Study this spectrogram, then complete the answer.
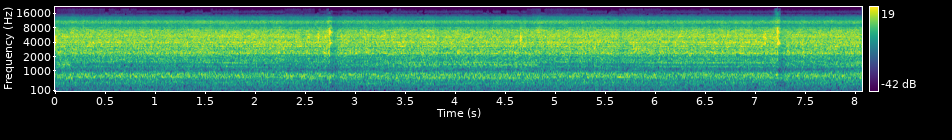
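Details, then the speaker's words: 2000 Ford F-250 5.4 L V8 (engine about 3 years old) after new injectors, spark plugs and coils: very smooth idle with almost no vibration, even exhaust note, no misses; ran slightly rough at first, smooth after half-hour drive. "okay so you can hear how smoothly it's running very very smooth almost uh no idle vibrations"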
